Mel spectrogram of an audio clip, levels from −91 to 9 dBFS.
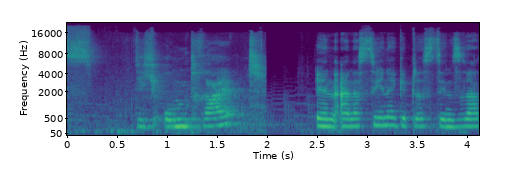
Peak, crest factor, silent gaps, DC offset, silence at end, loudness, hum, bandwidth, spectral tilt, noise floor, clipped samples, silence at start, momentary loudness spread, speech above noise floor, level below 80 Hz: -6 dBFS; 22 dB; none; under 0.1%; 0 s; -27 LUFS; none; over 20 kHz; -2.5 dB/octave; -52 dBFS; under 0.1%; 0 s; 14 LU; 25 dB; -60 dBFS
